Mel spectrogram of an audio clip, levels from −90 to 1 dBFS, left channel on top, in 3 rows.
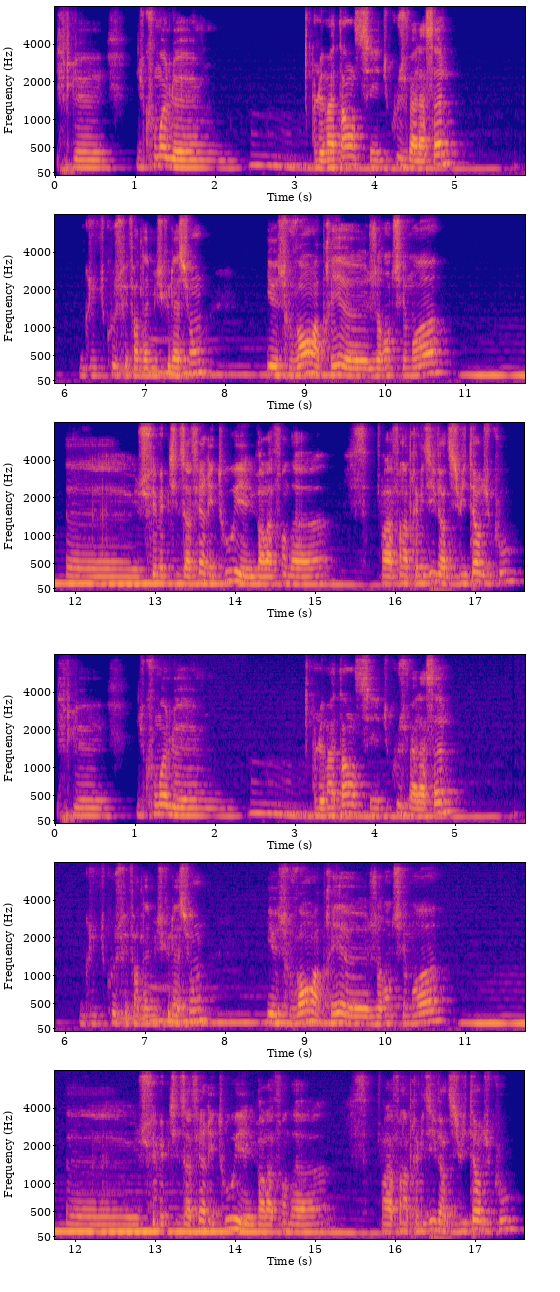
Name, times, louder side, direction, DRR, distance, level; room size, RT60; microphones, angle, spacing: voice 1, 0.0-2.2 3.2-4.9 6.2-7.7 8.5-10.7 11.9-17.4, left 2 dB, 50° left, 6 dB, 2.5 m, -26 dB
sound 1, 2.4-6.0 6.6-9.9 10.9-16.1 16.4-16.7, right 3 dB, 75° right, 0.9 m, -31 dB
14.0 x 8.3 x 7.5 m, 0.42 s
head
